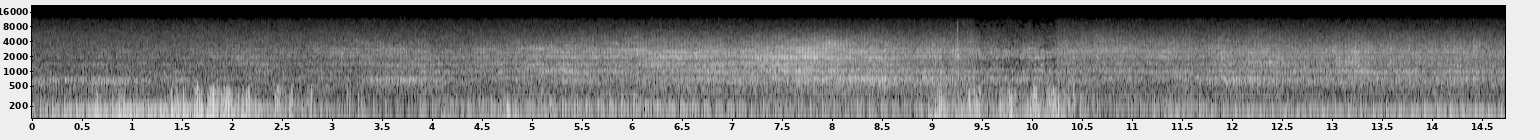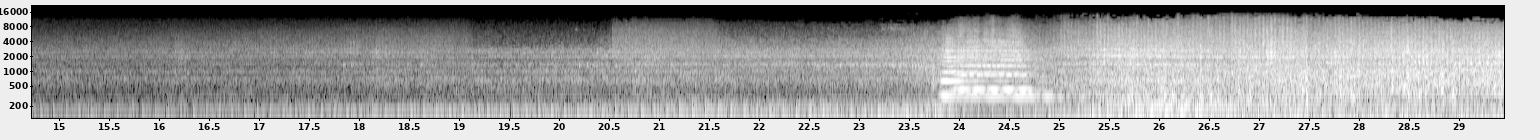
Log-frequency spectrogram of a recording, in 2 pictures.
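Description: Diesel locomotive approaching with a steady engine drone that grows louder, then a blast of its horn lasting about a second near the end. After the horn comes the loud noise of the passenger train's wheels running over the rails as it passes.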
